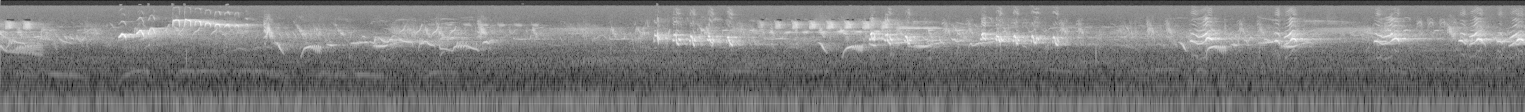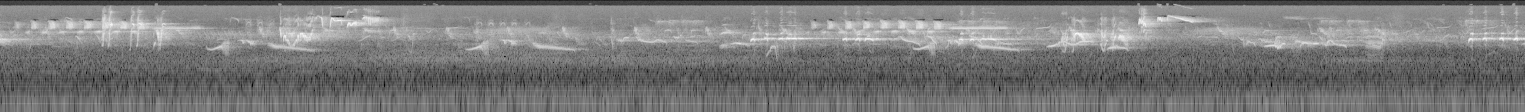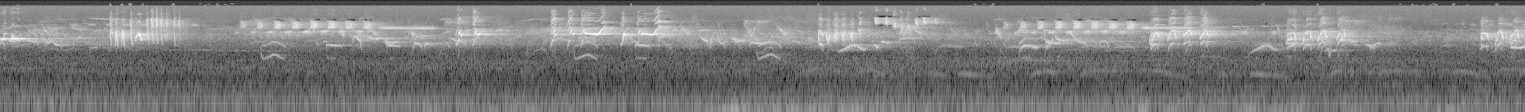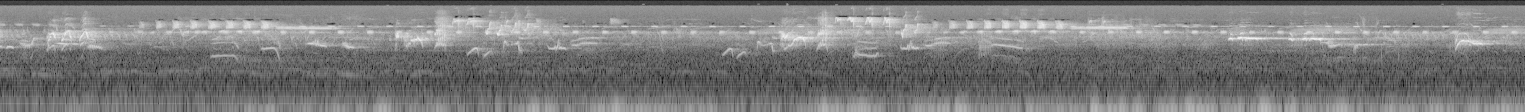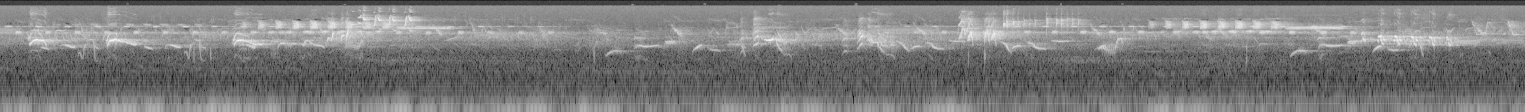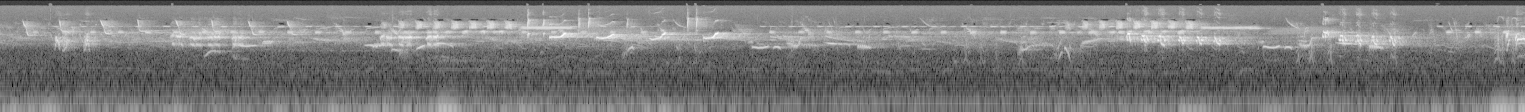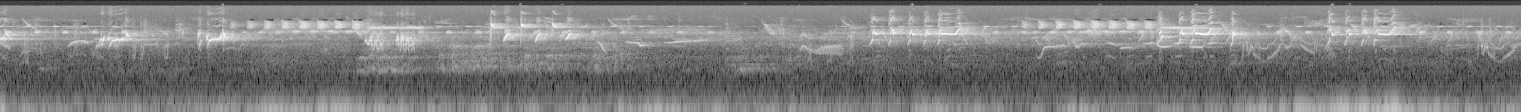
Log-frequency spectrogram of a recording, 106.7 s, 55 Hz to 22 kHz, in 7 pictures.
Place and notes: Stružinec, Jistebnice, Česko - morning birdscape in the fields
open hilly landscape: fields, and pastures with scattered vegetation; small cottage nearby with occasional traffic, otherwise pretty quiet
recording equipment: Zoom f8n with Audio-Technica BP4025 stereo mic
Jihozápad, Česko, 27 March 2022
